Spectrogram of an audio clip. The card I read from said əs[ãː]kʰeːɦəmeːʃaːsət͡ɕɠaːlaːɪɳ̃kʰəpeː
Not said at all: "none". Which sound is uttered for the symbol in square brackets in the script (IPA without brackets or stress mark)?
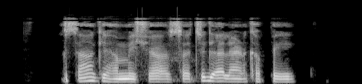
ãː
